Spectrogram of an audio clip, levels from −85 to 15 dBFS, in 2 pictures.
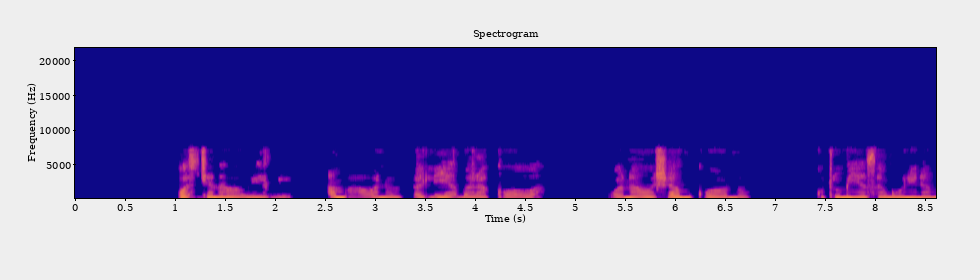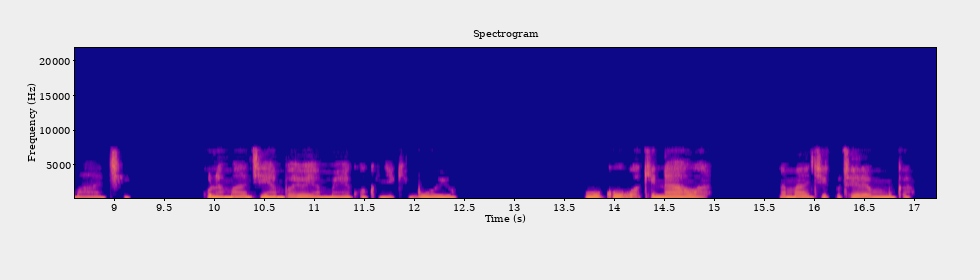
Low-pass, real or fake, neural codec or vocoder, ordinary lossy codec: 7.2 kHz; real; none; Opus, 64 kbps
